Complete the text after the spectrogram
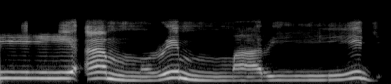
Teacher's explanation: Iya, ri-nya panjang, mahnya pendek.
